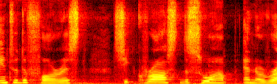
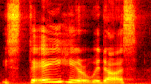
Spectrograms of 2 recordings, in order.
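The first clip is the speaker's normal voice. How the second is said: slow, gentle dwarf voice, a bit higher; kind dwarf; 5 semitones higher, slower than usual. A narrator's reading. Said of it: "one of them said".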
